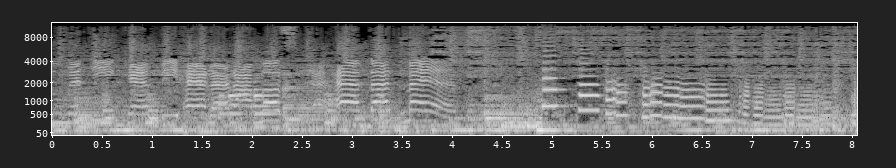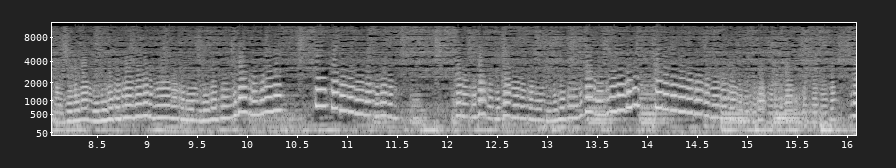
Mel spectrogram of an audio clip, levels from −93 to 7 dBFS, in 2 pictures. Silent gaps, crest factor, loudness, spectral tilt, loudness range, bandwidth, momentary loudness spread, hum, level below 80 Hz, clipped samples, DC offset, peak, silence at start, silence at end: none; 10 dB; -11 LUFS; -5 dB/octave; 2 LU; 11.5 kHz; 6 LU; none; -34 dBFS; 0.1%; under 0.1%; 0 dBFS; 0 s; 0 s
